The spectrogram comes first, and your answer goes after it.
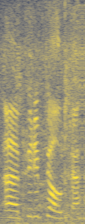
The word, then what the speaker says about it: перепелка: And here we have like little eggs from how do you say in Russian? Перепелка.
